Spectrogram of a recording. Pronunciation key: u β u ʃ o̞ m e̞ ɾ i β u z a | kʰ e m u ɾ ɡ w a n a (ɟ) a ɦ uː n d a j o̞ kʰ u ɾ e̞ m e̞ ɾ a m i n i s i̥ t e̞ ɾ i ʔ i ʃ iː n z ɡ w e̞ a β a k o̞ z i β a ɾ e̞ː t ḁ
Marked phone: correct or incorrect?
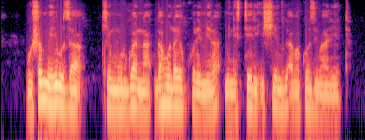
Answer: incorrect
